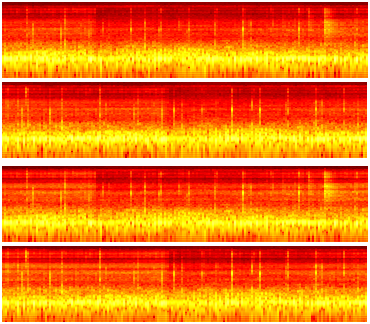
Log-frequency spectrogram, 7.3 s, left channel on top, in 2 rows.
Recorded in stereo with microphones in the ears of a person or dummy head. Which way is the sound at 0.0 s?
25° right (ahead or behind).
